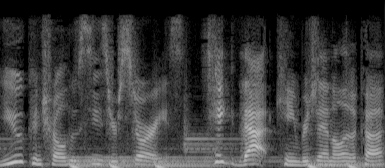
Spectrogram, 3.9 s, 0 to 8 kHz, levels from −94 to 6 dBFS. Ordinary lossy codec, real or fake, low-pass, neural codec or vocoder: AAC, 32 kbps; real; 7.2 kHz; none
